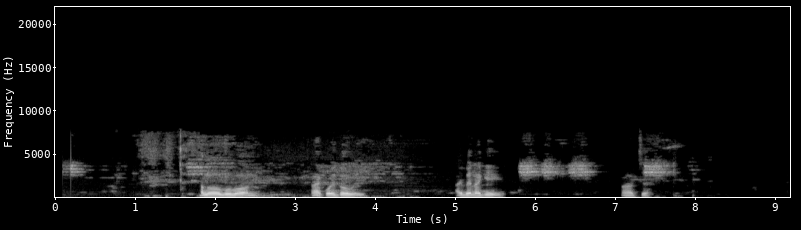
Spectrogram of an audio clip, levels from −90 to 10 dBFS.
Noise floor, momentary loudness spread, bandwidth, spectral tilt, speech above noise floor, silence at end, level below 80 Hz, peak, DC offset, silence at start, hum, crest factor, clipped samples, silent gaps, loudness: -88 dBFS; 20 LU; 7.6 kHz; -6.5 dB/octave; 74 dB; 1.55 s; -62 dBFS; 0 dBFS; under 0.1%; 0.2 s; none; 18 dB; under 0.1%; none; -16 LUFS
